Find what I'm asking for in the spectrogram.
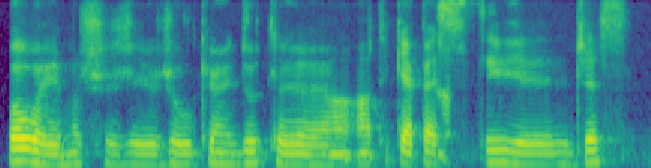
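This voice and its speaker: A woman comedian with a Quebec French accent, chatting casually in an interview and pausing often on filler sounds. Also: deep voice, little pitch movement, warm tone. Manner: halting, frequent "euh" fillers. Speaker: comedian guest.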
